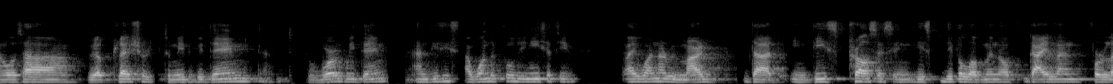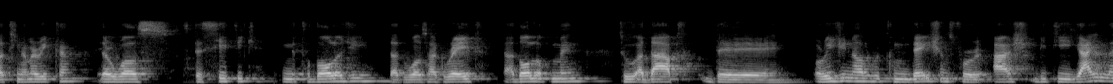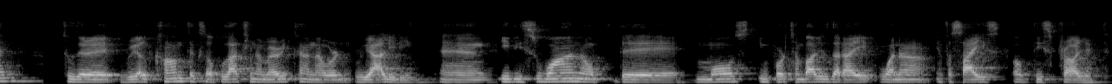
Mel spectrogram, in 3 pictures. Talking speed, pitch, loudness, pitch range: 145 wpm, 120 Hz, -26 LUFS, 115-130 Hz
